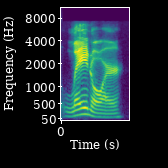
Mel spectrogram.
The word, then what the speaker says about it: Laenor: And then you said his name was, it was Laenor? – That's the way I'm pronouncing it. – Okay, so Laenor, Corliss's son, is on the dragon.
